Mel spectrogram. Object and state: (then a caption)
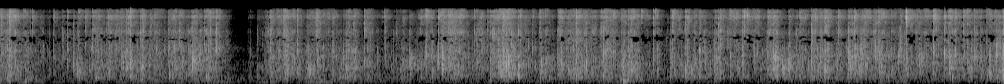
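Plastic ramen noodle packet. Fingertips crinkle and press a full plastic-film ramen noodle packet resting on a wooden table. A dense, bright crackling crinkle runs almost continuously with almost no low end, dropping out briefly just after the two-second mark before resuming.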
